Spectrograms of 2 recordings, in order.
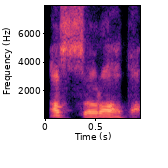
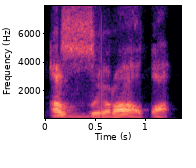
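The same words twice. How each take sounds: First: It begins with an emphatic s sound. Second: It begins with an s blended toward z. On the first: "بالصاد" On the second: "بالإشمام"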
